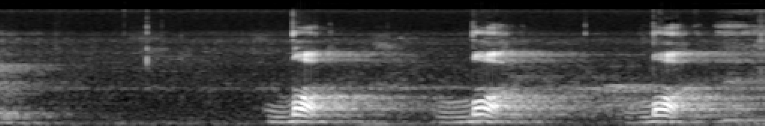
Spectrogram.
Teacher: Penyebutan huruf bo ini lidahnya nempel dulu dengan gigi geraham atas kanan atau kiri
